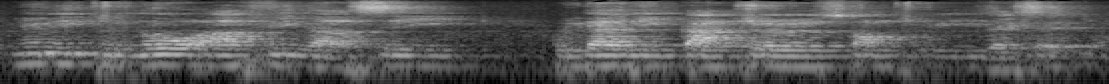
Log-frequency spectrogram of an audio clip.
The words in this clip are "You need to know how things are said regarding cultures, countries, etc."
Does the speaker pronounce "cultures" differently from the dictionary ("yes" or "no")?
yes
